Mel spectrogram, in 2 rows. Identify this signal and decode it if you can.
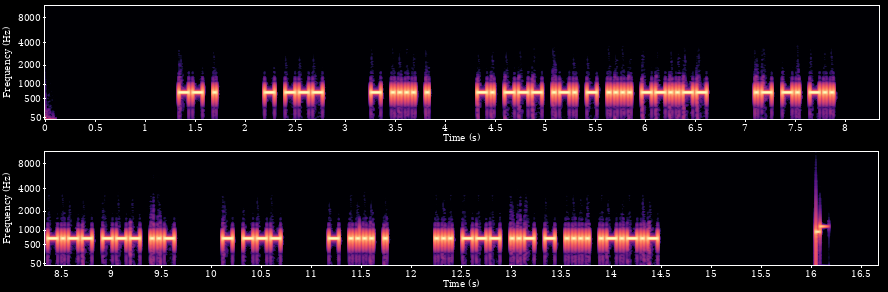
Morse code, heard as a keyed tone, about 34 wpm, 700 Hz. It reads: ME TO THE NORTH, AND YOU TO THE SOUTH.
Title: 2x Word-Spacing - Sentences from Top 400 Words - 35wpm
